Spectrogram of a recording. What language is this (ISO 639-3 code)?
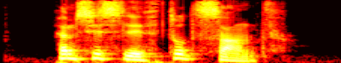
kab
